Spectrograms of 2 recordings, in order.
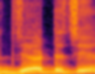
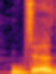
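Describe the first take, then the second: First: A separate d sound is pronounced. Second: No separate d sound is pronounced. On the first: The speaker calls it wrong. "नहीं" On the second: The speaker calls it right. "यहाँ D क्या है silent"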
